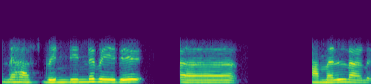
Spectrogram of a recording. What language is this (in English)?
Malayalam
